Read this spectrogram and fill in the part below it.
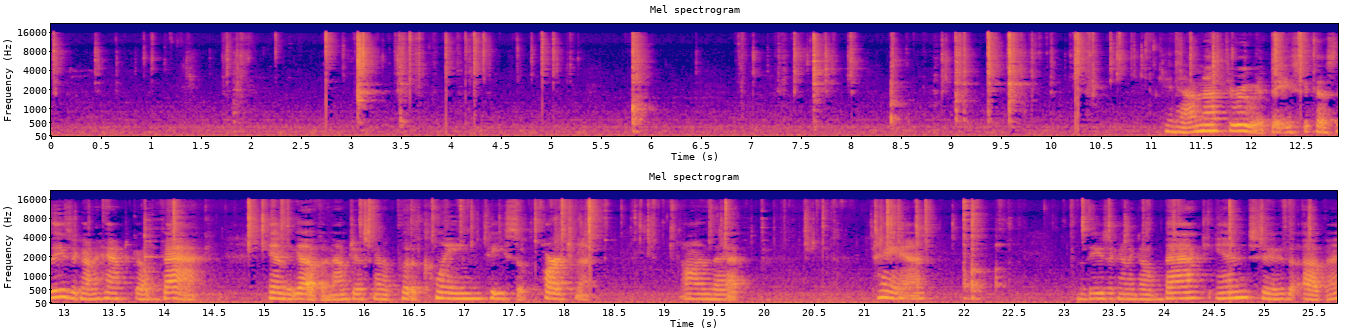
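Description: Metal tongs clink against a metal pot.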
